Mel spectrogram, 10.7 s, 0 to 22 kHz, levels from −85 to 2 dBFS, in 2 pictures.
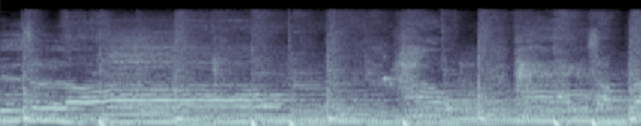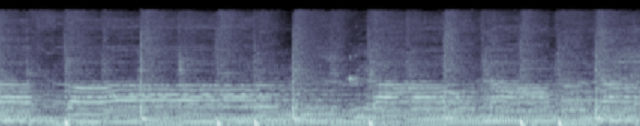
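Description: No technical faults are audible.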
